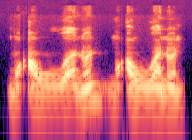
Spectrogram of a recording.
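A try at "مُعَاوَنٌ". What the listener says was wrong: Jika enggak ada tasdidnya, maka ketika mentasrif pun tidak ada tasdidnya ya.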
